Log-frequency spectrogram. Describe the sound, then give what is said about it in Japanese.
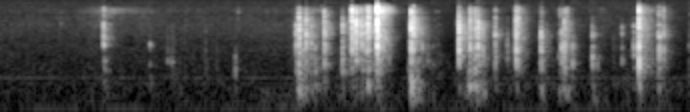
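A few faint ticks, then loud crinkling and tearing of a Crunky chocolate bar wrapper in irregular crackly bursts as it is pulled open. No one speaks. “まあいいや、クランキーチョコレート食べとこう。”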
